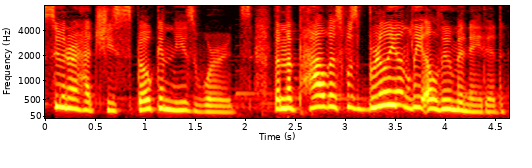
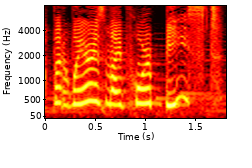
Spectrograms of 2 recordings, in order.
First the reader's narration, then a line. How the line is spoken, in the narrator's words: said Beauty anxiously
